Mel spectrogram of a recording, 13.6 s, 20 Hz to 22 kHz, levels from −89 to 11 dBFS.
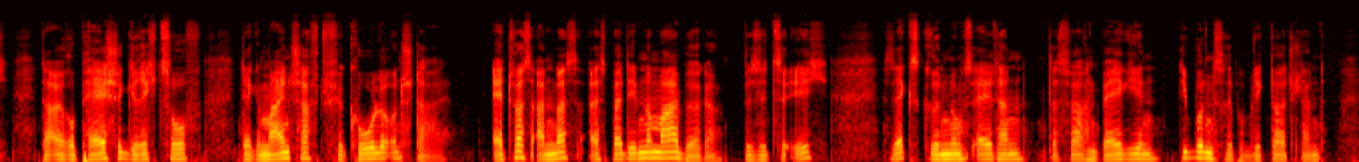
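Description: No technical fault can be heard anywhere in the audio, which keeps a steady, intact signal from its first moment to its last.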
